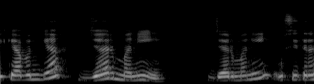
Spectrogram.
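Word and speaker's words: Germany: उसी तरह से GE जहाँ पर एक साथ आ जाएगा तो वहाँ पे ग का उच्चारण नहीं होगा, जी से ज बन जाएगा वो, तो ये क्या बन गया, जर्मनी, जर्मनी।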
